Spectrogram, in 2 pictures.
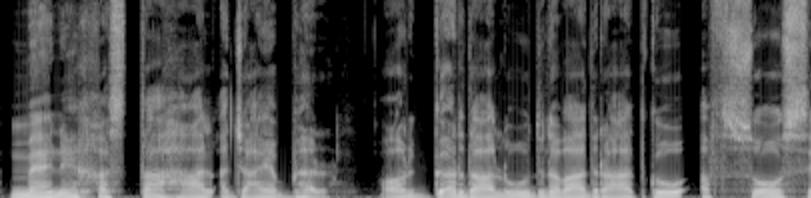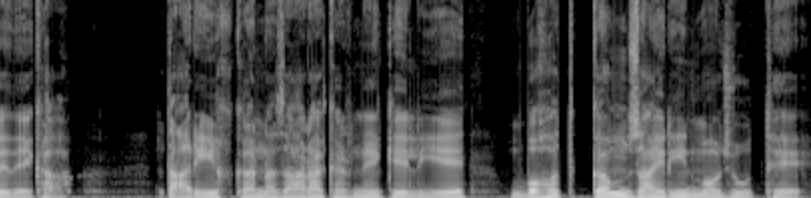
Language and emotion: Urdu, sad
